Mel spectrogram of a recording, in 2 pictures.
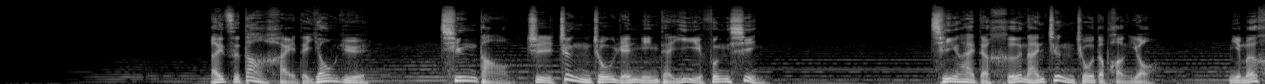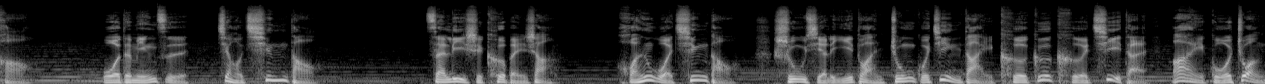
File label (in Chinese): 男,朗诵; 青岛的一封信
